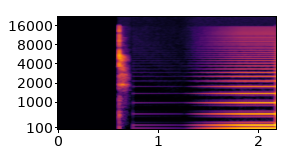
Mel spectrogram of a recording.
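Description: Near silence with a short click, then, about a second and a half in, a Native Instruments Massive synth pad swells in slowly on its long attack and settles into a steady low chord. The patch is a sine-triangle oscillator, a smooth square an octave up and a sub sine-square.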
